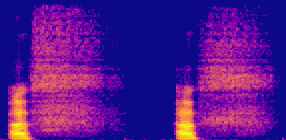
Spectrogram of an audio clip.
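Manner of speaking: اف, its final f held as an easy airy hiss; continuous fricative. Shown as a demonstration. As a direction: let the air flow freely through the ف. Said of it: "مثلاً اگر من بگویم".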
